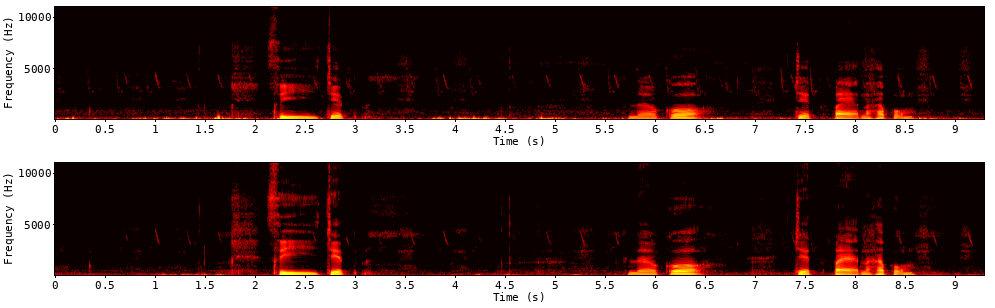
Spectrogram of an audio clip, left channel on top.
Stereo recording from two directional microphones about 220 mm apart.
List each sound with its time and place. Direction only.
1.7 s speech: 25° right (ahead or behind)
5.7 s speech: 25° right (ahead or behind)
